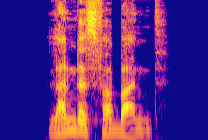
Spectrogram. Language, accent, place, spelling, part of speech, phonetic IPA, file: German, Germany, Berlin, Landesverband, noun, [ˈlandəsfɛɐ̯ˌbant], De-Landesverband.ogg
- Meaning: national / state association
